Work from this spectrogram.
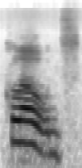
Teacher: for the clothes, teachers, the TH there would sound like D.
